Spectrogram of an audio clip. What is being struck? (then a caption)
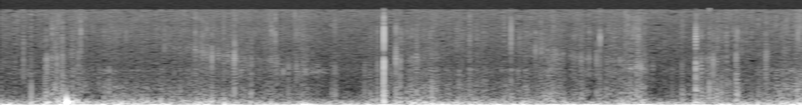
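Foam windscreen on a microphone. Fingertips rub and tap the small grey foam windscreens covering a recorder's mic capsules. The result is a steady run of deep, muffled thumps and soft rustling, with nearly all the sound at the low end. A few faint bright ticks cut through briefly.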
